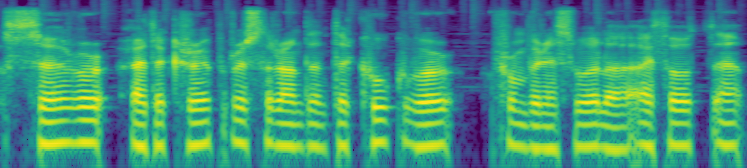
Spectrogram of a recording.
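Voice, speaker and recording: A man's voice: lowish voice, monotone, measured pace, pushed and bright, dry recording. A man chatting casually and telling anecdotes in a laid-back way, in short broken phrases.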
